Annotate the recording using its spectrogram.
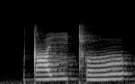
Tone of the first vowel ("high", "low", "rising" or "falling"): rising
